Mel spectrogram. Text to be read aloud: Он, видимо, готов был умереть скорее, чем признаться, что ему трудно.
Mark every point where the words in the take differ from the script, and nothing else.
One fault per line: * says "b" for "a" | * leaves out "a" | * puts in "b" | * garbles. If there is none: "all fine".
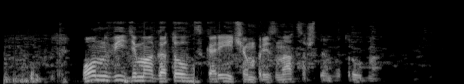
* leaves out "был умереть"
